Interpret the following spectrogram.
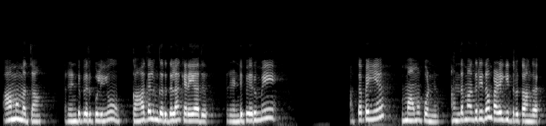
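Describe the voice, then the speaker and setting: A man's voice: sits high, a little fast, close to an everyday voice. A man voicing an earnest young man in a cartoon, talking to his friend about his troubled little sister. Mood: worried. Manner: earnest, pleading, calls his friend "machan". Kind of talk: cartoon voice acting. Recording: dull lo-fi sound.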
